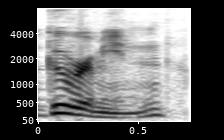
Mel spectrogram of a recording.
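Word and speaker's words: Gurumin: A guramine. It is spelled g u r u m i n.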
